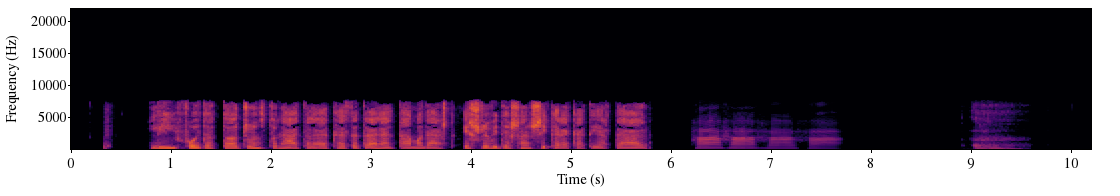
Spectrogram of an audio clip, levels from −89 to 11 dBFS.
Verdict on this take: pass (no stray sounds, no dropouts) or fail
fail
